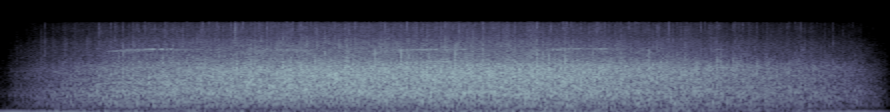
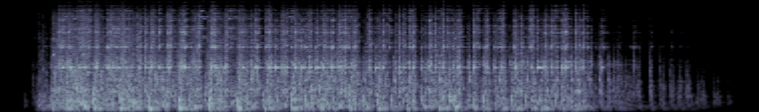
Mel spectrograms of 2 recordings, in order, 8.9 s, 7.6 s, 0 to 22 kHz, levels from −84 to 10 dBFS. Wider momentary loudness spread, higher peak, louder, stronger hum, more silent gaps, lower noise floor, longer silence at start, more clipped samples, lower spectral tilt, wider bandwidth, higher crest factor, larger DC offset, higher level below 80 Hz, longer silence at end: first, 15 LU vs 4 LU; about the same, -4 dBFS vs -4 dBFS; first, -17 LUFS vs -21 LUFS; neither; neither; second, -43 dBFS vs -57 dBFS; second, 0.15 s vs 0.35 s; neither; about the same, -1.5 dB/octave vs -2.5 dB/octave; second, 11 kHz vs over 20 kHz; about the same, 16 dB vs 20 dB; neither; about the same, -48 dBFS vs -48 dBFS; second, 0.2 s vs 1.2 s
